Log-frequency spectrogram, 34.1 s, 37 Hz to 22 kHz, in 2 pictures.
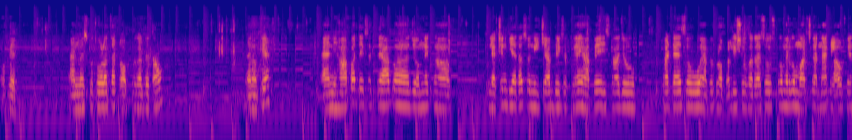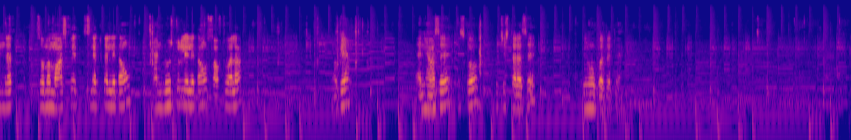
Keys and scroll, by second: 7.4 ctrl+z.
